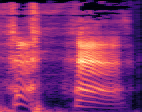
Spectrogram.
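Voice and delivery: short satanic chuckle; sneering laugh. A narrator's reading. Manciadi alone after fooling them, sneering laugh. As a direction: let out a sly, sneering "ha ha". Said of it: "esclamò sogghignando".

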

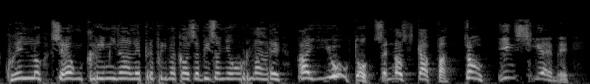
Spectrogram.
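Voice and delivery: high, loud rallying cries; highly animated. A narrator's reading. Choirmaster urges Ivan to yell for help, highly animated. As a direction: whip him up to shout for help together. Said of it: "si animò al massimo".

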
